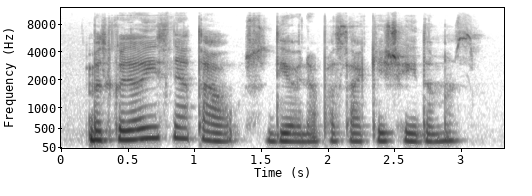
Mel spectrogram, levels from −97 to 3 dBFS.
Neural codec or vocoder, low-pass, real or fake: none; 10.8 kHz; real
